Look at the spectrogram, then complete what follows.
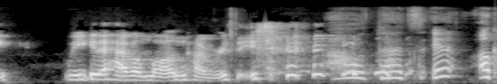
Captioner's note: laughs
